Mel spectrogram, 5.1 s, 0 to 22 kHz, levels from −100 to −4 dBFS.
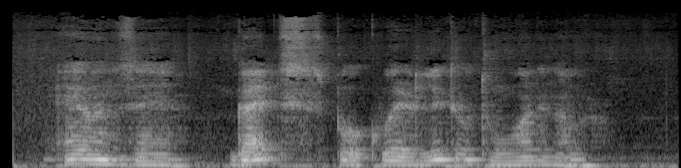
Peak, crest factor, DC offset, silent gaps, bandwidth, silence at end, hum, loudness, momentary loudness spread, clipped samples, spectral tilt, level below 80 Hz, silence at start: -16 dBFS; 18 dB; under 0.1%; none; 15 kHz; 0.05 s; none; -35 LUFS; 14 LU; under 0.1%; -5 dB/octave; -48 dBFS; 0.1 s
